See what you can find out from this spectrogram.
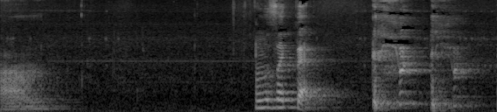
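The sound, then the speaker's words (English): A person with a tickle in the throat coughs several times in harsh, raspy bursts after a quieter opening, the coughs coming in uneven clusters. “I can't imagine how annoying it is for y'all to listen to me cough. But you have to know that it's annoying for me to be coughing.”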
